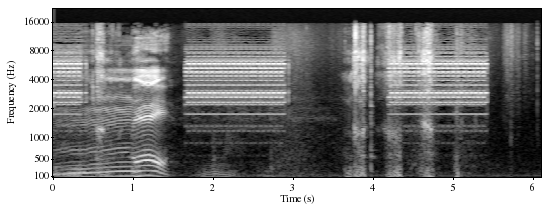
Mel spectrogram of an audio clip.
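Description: An electronic phone ring in repeated bursts, each about a second and a quarter long, coming round roughly every two and a half seconds: three rings.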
